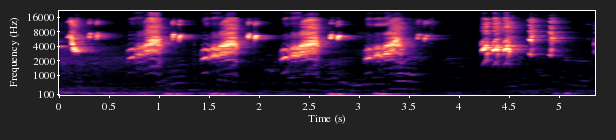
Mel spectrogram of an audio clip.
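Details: Harsh, buzzy, drawn-out squawks repeated about every second by a long-tailed shrike singing a small-bird imitation medley, followed by a short burst of scratchy high notes.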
